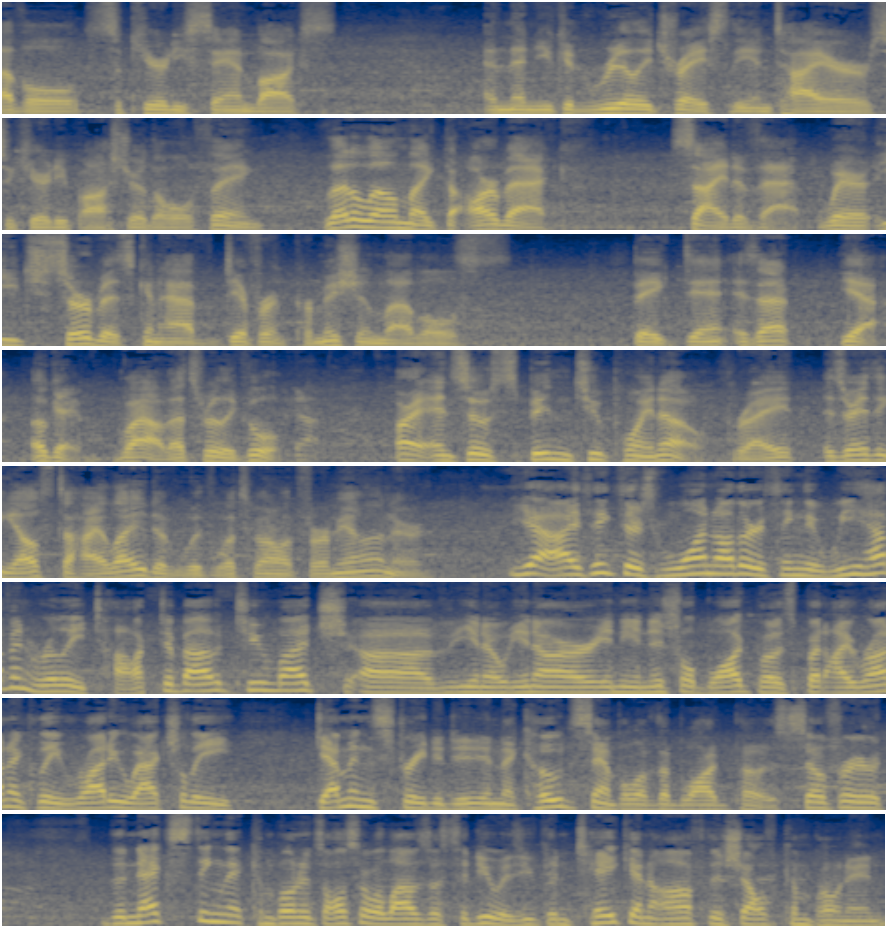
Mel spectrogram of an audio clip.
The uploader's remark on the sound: Live From KubeCon 2023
